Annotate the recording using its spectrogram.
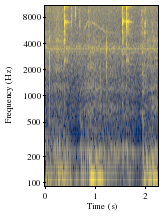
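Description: Faint computer keyboard and mouse clicks, a few scattered clicks, over low room noise.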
